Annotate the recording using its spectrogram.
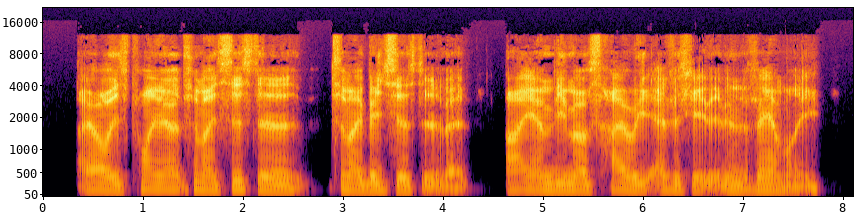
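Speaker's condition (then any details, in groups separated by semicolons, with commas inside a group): Congenital muscular dystrophy; on a ventilator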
